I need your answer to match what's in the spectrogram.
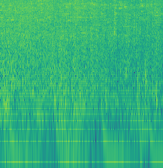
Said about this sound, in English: Beninja hears some crashing above them. then judiciously steps back into the storage room, just in time. From above, Titan crashes down on the entire teal-painted ceiling.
